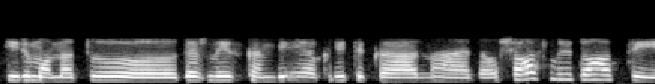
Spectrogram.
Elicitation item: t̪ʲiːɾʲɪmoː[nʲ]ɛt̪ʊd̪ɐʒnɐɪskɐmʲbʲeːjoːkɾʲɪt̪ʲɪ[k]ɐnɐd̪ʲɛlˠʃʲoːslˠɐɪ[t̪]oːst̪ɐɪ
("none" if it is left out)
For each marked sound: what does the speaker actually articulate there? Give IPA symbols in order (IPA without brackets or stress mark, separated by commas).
mʲ, k, d̪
